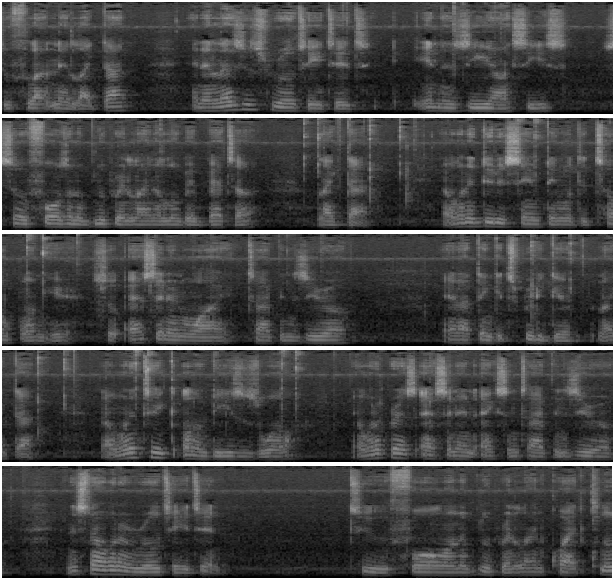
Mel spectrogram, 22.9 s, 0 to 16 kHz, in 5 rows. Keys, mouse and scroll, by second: 2.2 r, 7.0 shift+click, 7.4-8.6 shift+middle drag, 8.6 right click, 9.4 ctrl+right click, 10.2 s, 11.9 Return, 13.2 shift+middle click, 13.7 scroll up 1, 14.1 shift+middle click, 14.8 right click, 15.9 ctrl+right click, 16.9 s, 18.2 Return, 20.4 r.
